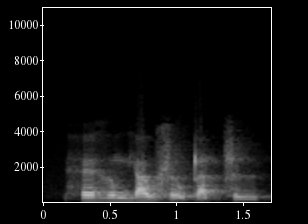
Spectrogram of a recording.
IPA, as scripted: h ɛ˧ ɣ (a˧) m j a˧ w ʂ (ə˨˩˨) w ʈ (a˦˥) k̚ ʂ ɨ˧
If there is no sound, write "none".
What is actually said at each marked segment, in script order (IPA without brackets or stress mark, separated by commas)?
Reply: ə˧, ə˨˩˨, a˨˩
